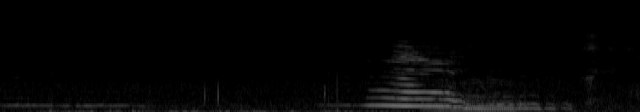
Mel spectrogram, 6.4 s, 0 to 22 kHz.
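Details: A bear at a bait site in Manitoba in spring 2021 gives drawn-out, tonal moans while vocalizing to other bears, the second louder and wavering before sliding into a lower rumble.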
